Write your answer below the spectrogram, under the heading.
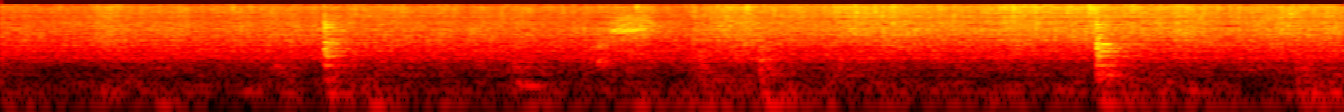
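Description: Spaghetti all'assassina sizzling in an aluminium frying pan, the pasta cooking directly in the pan after a splash of water. A utensil stirs it, knocking against the pan three times.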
